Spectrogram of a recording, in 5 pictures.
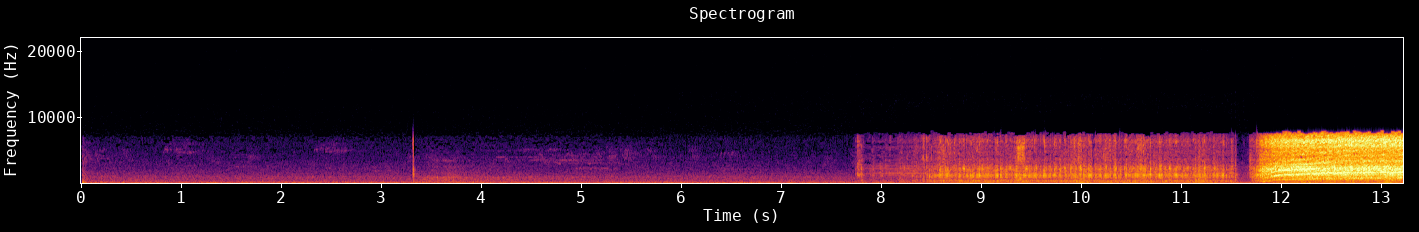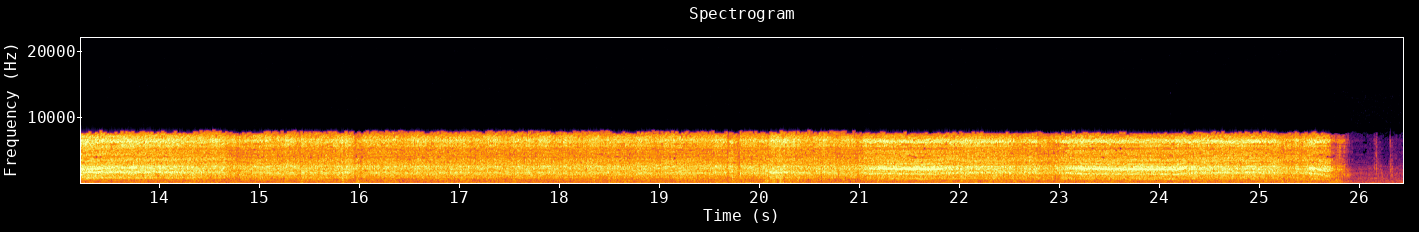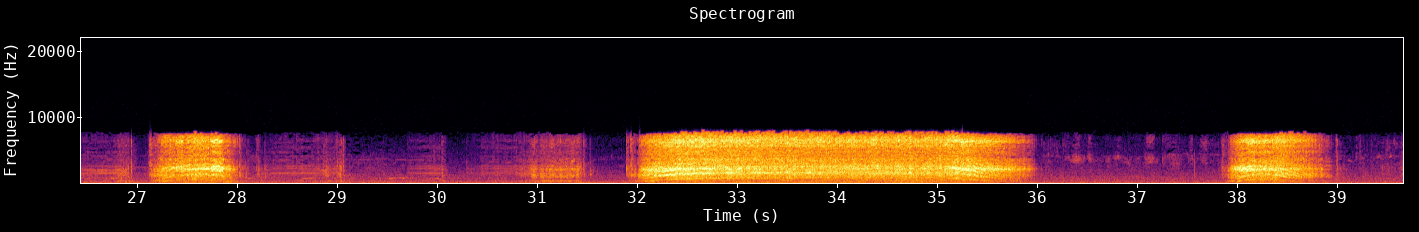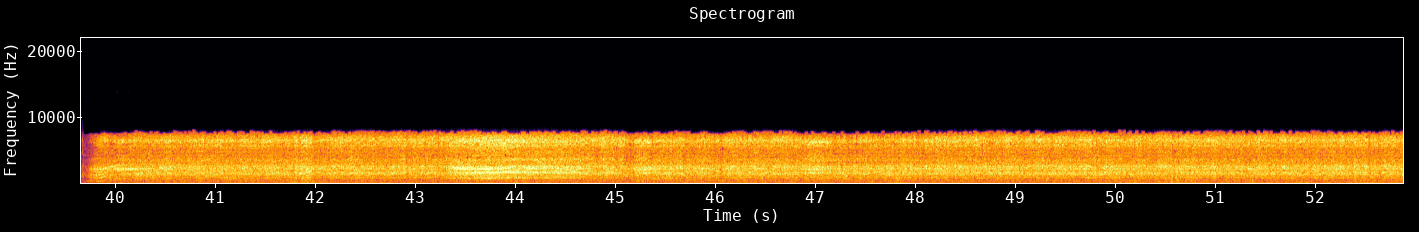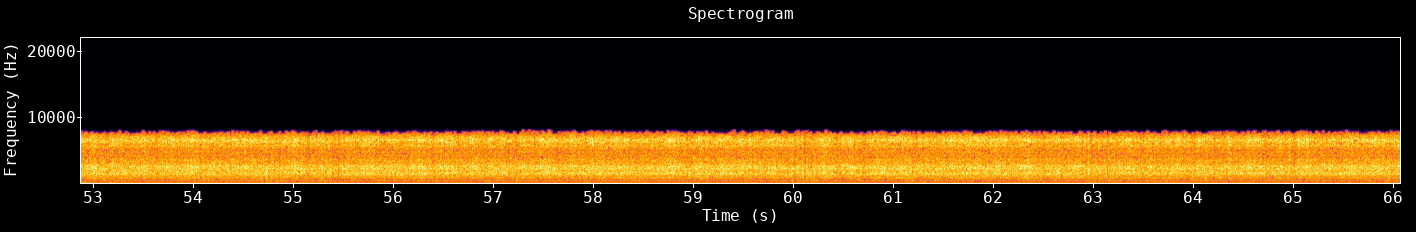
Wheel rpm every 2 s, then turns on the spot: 0, 0, 0, 0, 10, 30, 180, 230, 230, 240, 230, 220, 200, 50, 20, 10, 180, 180, 10, 40, 200, 230, 230, 230, 230, 230, 230, 240, 230, 230, 230, 230, 230.
8-10 26-30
